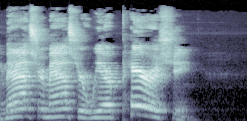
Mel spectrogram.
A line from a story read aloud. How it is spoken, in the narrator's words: shouting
